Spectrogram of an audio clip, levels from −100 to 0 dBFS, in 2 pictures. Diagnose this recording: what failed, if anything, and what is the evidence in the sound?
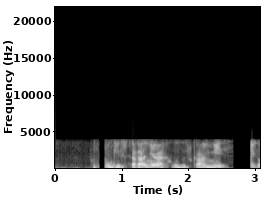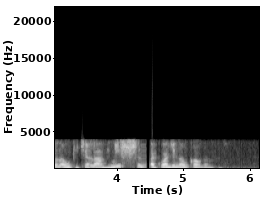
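The speech sounds muffled and hoarse throughout, with nothing above 4 kHz and consonants smeared together. This is a codec-stage failure: heavy G.723.1 codec damage. The dull, rough quality points to a low-rate setting around 6.3 kbit/s. The codec models speech in 30 ms blocks and updates its vocal-tract estimate slowly, so fast articulation gets blurred, and its narrow band strips the high frequencies.

At 0.60 to 0.80 s, 2.60 to 3.02 s, and 4.38 to 4.54 s, the speech stretches into a fading tone, then comes back weak before recovering. This is VoIP packet loss concealed by the speech codec, a network-stage fault with gaps of roughly 150, 330 and 120 ms. The decoder repeated its last pitch and filter, lowering the gain each frame. Because each frame builds on the previous state, the distortion lingers after packets return.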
